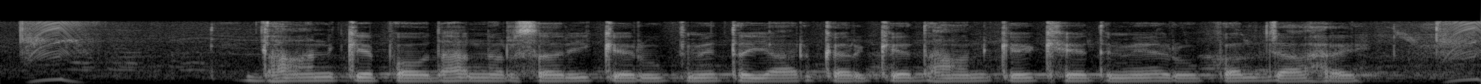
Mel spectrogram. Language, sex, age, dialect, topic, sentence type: Magahi, male, 18-24, Central/Standard, agriculture, statement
